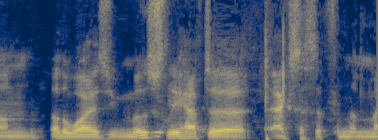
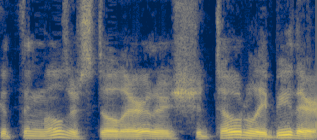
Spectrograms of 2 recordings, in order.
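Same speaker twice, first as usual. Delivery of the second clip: dry, mock-sincere sarcastic tone. Describing features of an area to others: sarcastic. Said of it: "I'm being sarcastic".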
